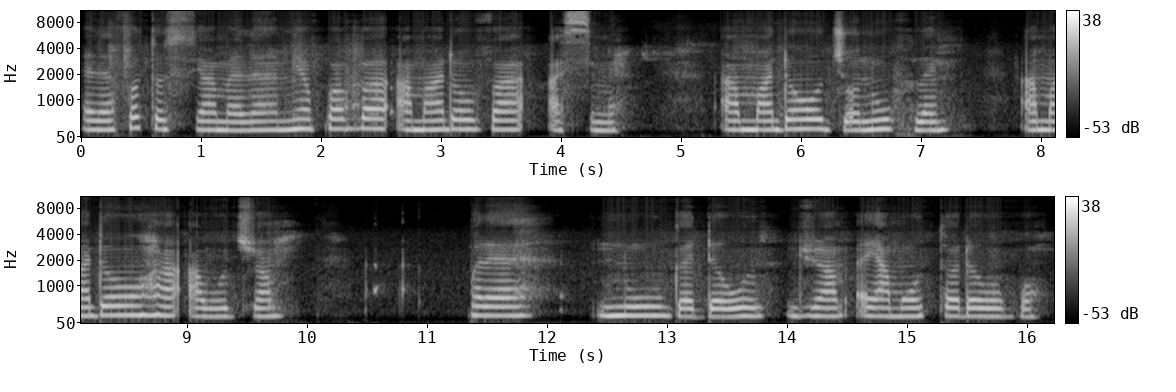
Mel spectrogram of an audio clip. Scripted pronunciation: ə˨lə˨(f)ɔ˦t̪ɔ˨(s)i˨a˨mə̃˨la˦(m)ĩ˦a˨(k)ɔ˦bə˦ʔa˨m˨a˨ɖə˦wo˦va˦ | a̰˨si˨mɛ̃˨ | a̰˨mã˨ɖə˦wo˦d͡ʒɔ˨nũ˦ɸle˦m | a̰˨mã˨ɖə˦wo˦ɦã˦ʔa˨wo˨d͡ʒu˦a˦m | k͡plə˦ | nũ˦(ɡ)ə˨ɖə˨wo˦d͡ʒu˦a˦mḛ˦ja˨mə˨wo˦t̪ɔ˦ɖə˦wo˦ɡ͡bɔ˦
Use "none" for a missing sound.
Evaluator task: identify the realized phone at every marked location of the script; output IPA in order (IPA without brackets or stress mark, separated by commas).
f, s, m, k͡p, ɡ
